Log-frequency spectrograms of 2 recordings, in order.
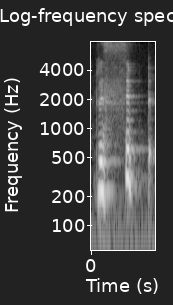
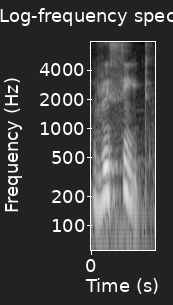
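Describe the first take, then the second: First: The p sound is pronounced in the word. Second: The p sound is silent in the word. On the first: The speaker calls it wrong. "This is wrong" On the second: The speaker calls it right. "Right pronunciation is receipt"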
